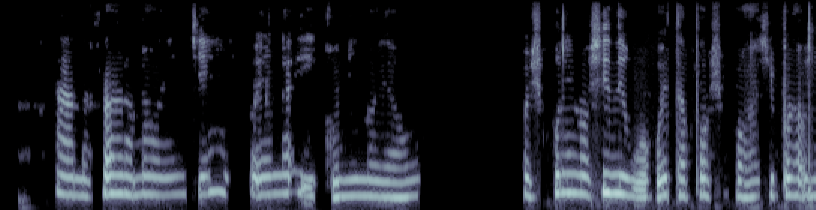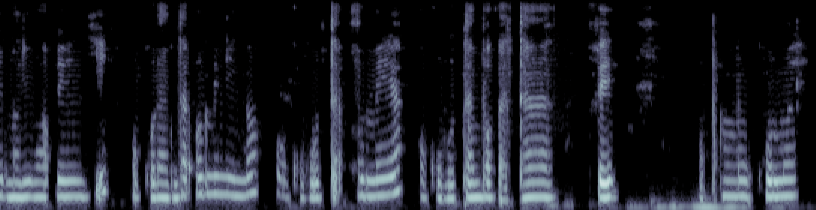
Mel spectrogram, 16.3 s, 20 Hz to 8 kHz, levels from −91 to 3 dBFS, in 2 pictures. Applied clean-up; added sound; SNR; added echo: none; none; none; none.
